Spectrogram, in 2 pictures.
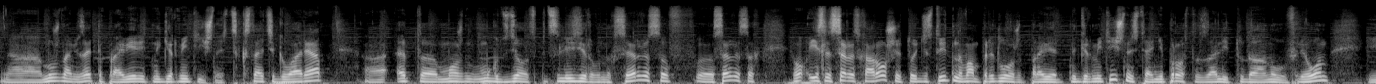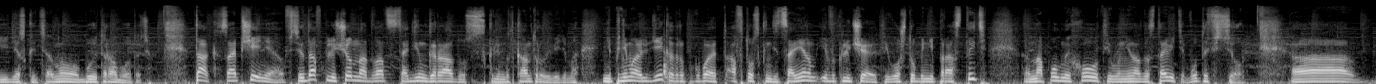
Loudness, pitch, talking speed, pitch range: -17 LUFS, 130 Hz, 160 wpm, 120-155 Hz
